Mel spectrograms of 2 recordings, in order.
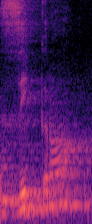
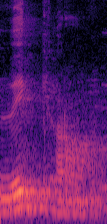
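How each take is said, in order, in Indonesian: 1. Kata ini dimulai dengan bunyi z yang berdengung. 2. Kata ini dimulai dengan bunyi th yang lembut. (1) "Bukan zikra ... Bukan pakai rongga gigi seri" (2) "tapi zikra ... tapi ujung gigi seri"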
